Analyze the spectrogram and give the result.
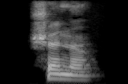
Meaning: a white wine from the Loire valley in France
- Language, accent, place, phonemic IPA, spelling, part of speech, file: French, France, Lyon, /ʃə.nɛ̃/, chenin, noun, LL-Q150 (fra)-chenin.wav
